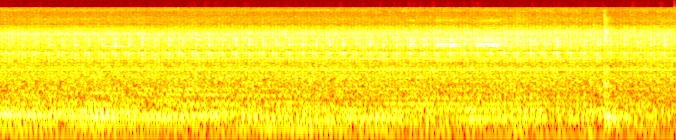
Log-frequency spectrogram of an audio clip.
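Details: Maruti Suzuki Swift VDI diesel idling after the dried-out AC compressor bearing, source of a grinder-like noise, was replaced: even clatter, no whine or rattle on top; noise gone, healthy.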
